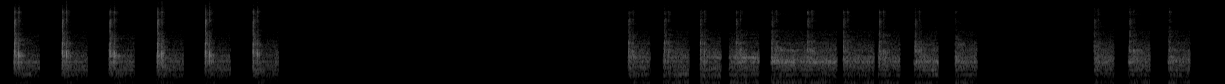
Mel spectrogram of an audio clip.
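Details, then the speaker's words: Newly installed Thunder Jet diesel air heater on a boat, startup mode, boat engines off: soft even fuel pump ticks about twice a second in short runs with pauses as it ramps up; normal. "ure there's no Vapors in the system and here shortly you should hear the pump start up I don't know if you can hear that but you can see the pure going through the line pick up speed"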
